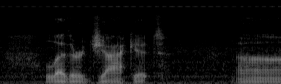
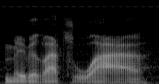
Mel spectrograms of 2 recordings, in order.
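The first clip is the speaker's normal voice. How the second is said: loud, slow, stretched WHY; drawn-out realization; 7 dB louder, much slower than usual. Pretend. Repeating the thought about shakes, loud drawn-out delivery. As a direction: hold "why" long and push it out loud.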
